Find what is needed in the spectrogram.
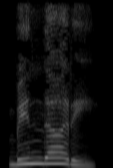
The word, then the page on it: ಬಿಂದಾರಿ: bindāri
